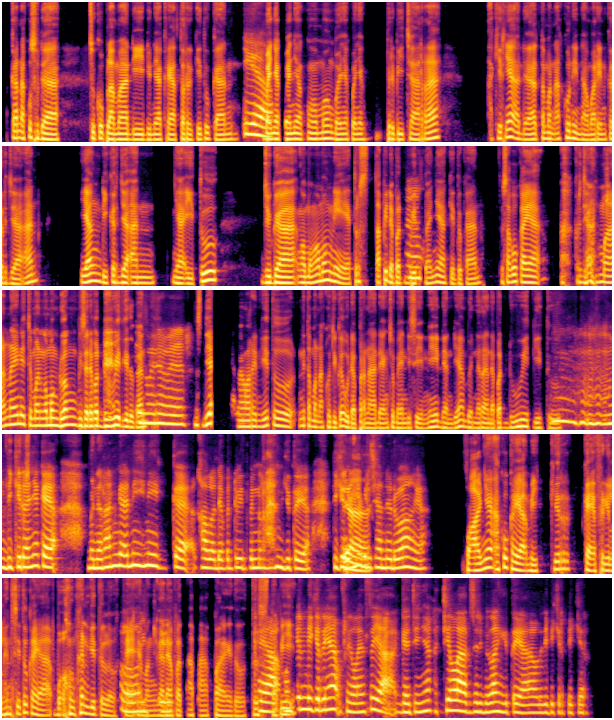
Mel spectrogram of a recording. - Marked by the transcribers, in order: other background noise; other animal sound; laughing while speaking: "beneran"; laughing while speaking: "freelance"; in English: "freelance"; laughing while speaking: "boongan"; in English: "freelance"
- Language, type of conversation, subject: Indonesian, podcast, Bagaimana kamu belajar dari kegagalan tanpa putus asa?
